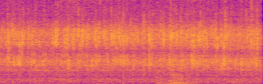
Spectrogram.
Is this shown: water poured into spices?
yes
